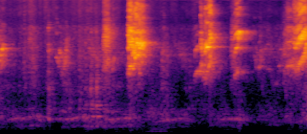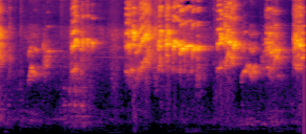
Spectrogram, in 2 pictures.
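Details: Hand-tame baby cockatiel giving repeated rough, rasping chirps roughly every second, building into a denser run of harsh notes late on, soft low murmuring in the background.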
